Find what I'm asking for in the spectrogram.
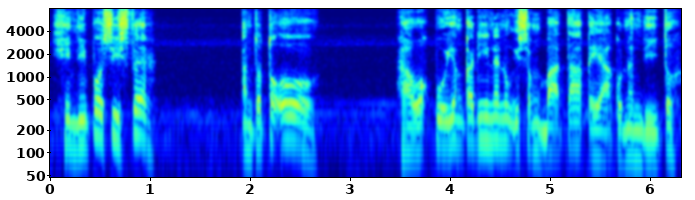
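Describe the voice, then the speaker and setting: A man's voice: medium pitch, moderate pace, a little mellow, a little hiss or hum, natural voice. A man playing a friendly, respectful orphanage night guard in a dramatized horror story, with a polite, hesitant manner. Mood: respectful, flustered.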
